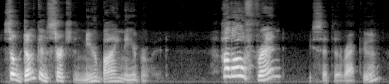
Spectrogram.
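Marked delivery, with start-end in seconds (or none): 2.7-3.6 high, loud friendly hello; eager dragon greeting. Acted. Duncan greets the raccoon in a high, loud, eager voice. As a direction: call out a big happy hello.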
